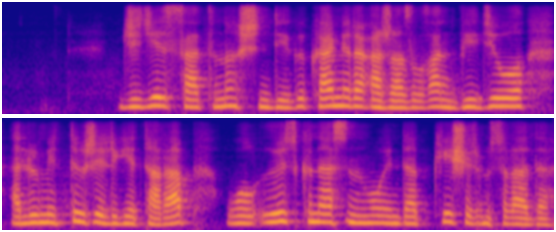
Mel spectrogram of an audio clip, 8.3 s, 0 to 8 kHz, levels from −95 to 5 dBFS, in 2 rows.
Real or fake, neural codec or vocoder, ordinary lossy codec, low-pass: fake; codec, 16 kHz, 0.7 kbps, FocalCodec; none; 7.2 kHz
